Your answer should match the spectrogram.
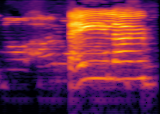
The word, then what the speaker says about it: Phthalo: Phthalo blue. PHT. Halo's our favourite. PHT. Halo. That's how you spell it.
